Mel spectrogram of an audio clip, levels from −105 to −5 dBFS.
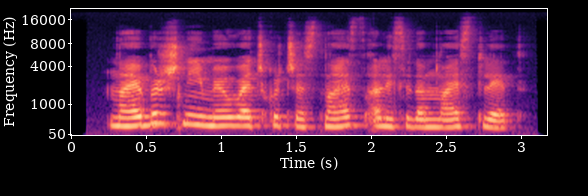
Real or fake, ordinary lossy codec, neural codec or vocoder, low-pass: real; none; none; 19.8 kHz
